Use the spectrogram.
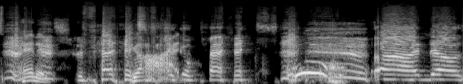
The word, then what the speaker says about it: Penix: Okay, the Falcons, I don't know, because Penix, I don't want to judge him. Don't ever say his name like that ever again. What? Penix? It's Penix.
